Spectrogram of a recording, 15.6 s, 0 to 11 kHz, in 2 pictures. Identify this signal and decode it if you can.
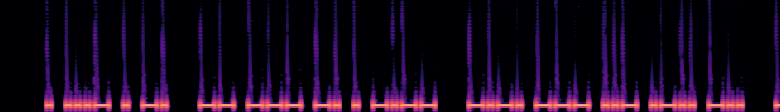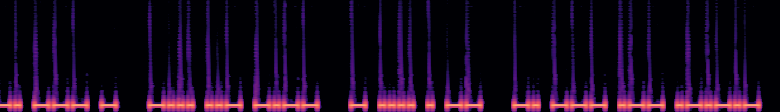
Morse code, heard as a keyed tone, about 25 wpm, 700 Hz. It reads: EVEN MONEY COULD NOT BUY THEM NOW.
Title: Sentences from Top 1000 Words - Review Part 4 - 25wpm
